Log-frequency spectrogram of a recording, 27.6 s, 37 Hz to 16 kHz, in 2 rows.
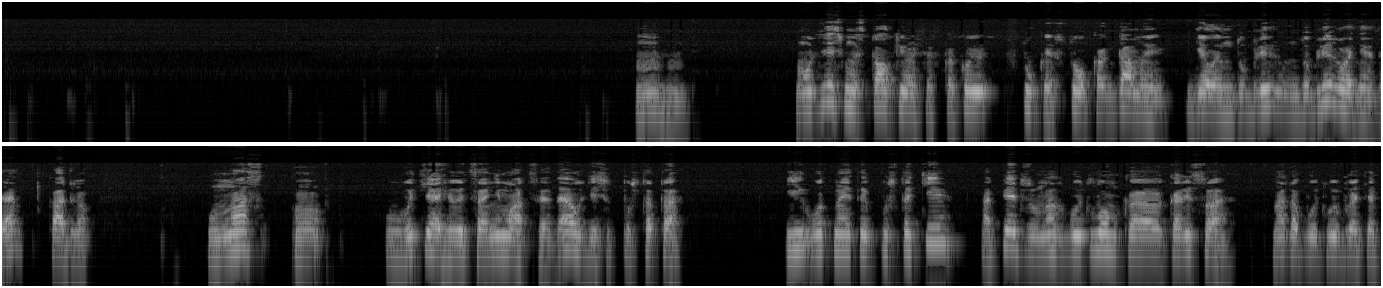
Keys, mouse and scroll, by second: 0.2 space, 1.5-2.9 middle drag, 3.9-4.5 shift+middle drag, 5.9 space, 7.0-12.1 drag, 14.3-15.7 middle drag, 16.0 KP_3, 17.0 KP_1, 20.7-22.9 drag, 24.9 click, 26.3 click.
